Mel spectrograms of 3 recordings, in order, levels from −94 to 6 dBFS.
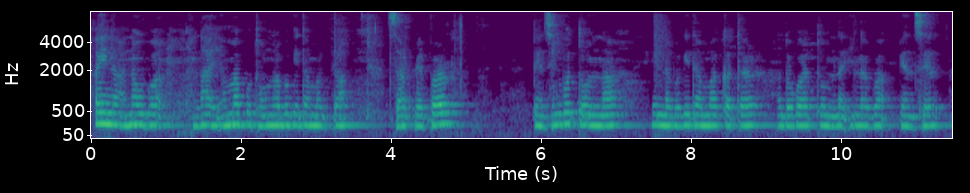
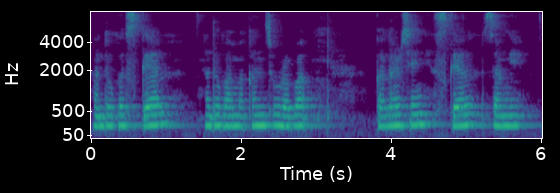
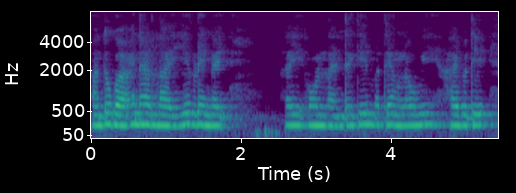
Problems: none marked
